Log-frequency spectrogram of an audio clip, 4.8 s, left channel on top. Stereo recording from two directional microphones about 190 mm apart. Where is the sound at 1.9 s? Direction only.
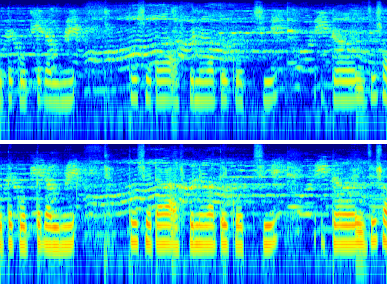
25° right (ahead or behind).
